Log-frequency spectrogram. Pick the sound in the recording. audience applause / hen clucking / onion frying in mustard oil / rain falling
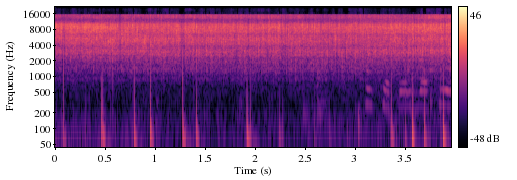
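onion frying in mustard oil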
